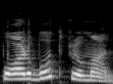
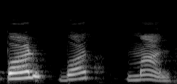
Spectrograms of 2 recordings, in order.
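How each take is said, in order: First: Said in the usual way. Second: পর্বত said slowly, each syllable closed, ending on a rise; syllable demo. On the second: Shown as a demonstration. Teacher shows students the closed syllable, slow and clear. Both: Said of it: "দেখো উচ্চারণটা এখন করছি পর্বত প্রমাণ".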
